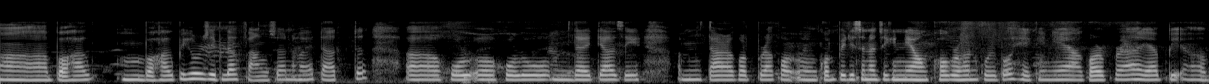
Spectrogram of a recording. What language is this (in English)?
Assamese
